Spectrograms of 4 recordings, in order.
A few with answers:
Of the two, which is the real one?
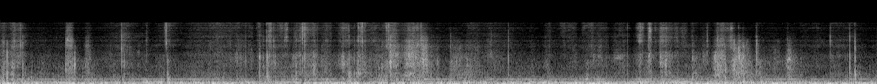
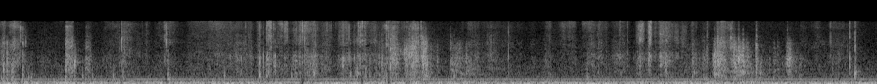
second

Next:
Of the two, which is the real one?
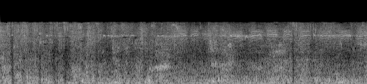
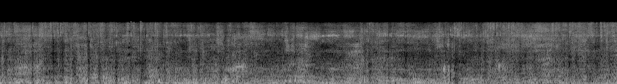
first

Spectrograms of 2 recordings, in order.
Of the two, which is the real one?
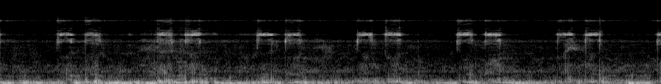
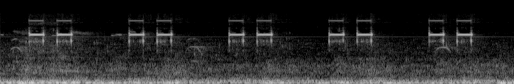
second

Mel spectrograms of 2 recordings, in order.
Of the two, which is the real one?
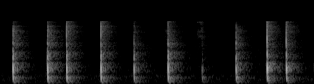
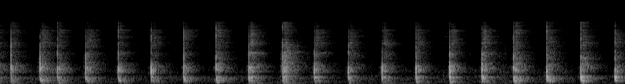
first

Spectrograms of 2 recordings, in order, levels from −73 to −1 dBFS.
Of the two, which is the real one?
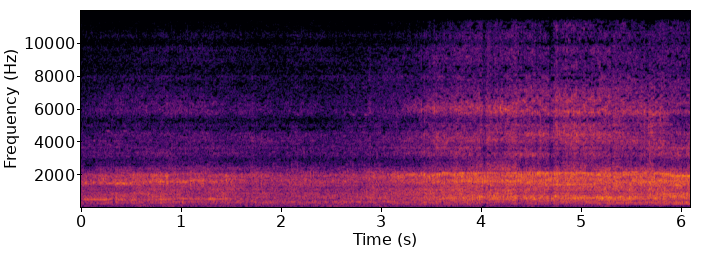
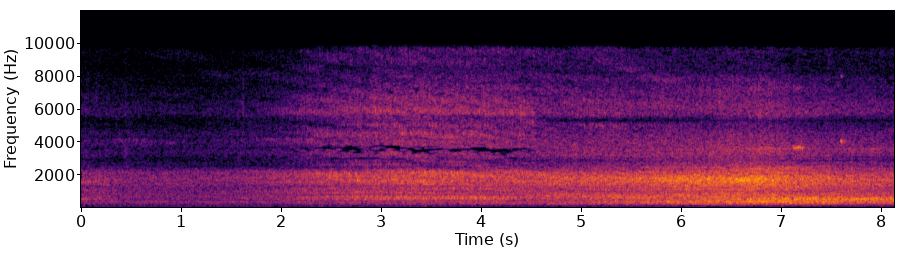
second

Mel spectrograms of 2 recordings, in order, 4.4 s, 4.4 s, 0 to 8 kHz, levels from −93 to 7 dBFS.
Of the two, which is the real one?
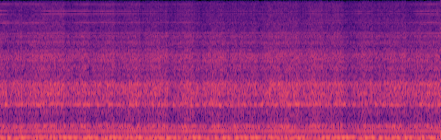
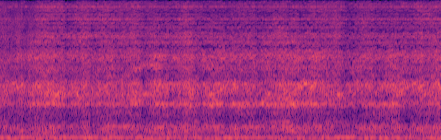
first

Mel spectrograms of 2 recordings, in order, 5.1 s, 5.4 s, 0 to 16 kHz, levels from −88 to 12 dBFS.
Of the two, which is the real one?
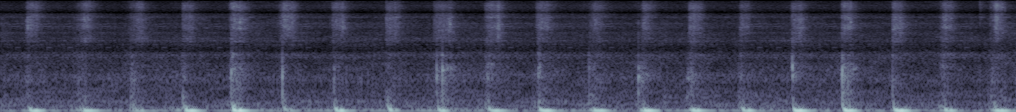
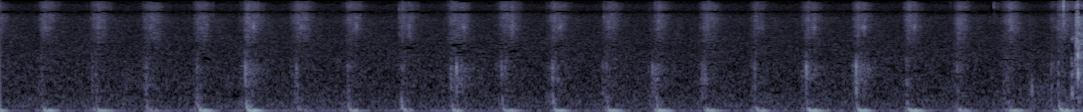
second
